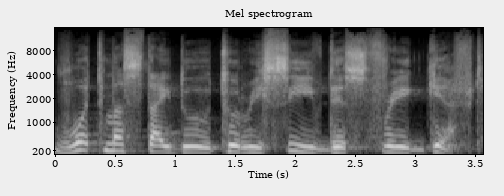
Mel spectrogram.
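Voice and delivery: put-on Romanian accent. Retelling what a woman in her store asked, in Romanian accent. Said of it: "She says in a Romanian accent".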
